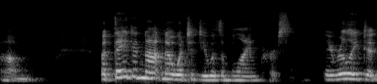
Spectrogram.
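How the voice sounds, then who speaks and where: Somewhat breathy, a woman with an American accent talks at a fairly quick pace with ordinary pitch variation. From Southern California. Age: 60s. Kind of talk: interview. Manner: halting.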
